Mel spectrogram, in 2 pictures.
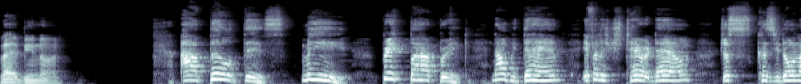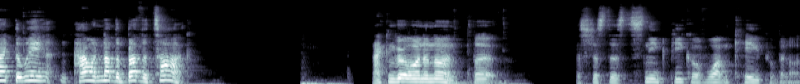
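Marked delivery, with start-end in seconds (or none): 1.8-9.9 put-on American accent, very high and raised pitch. Speaker shows off an accent they say they do well: american accent. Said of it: "I can do an American accent very well".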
